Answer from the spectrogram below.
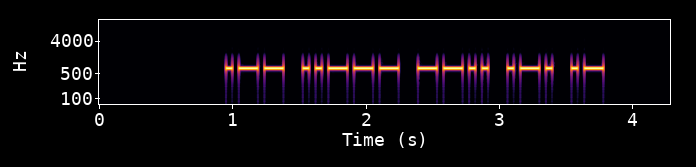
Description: Morse code, heard as a keyed tone, about 25 wpm, 700 Hz. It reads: W2ZRA
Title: Call Signs Repeated 2x - 25wpm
